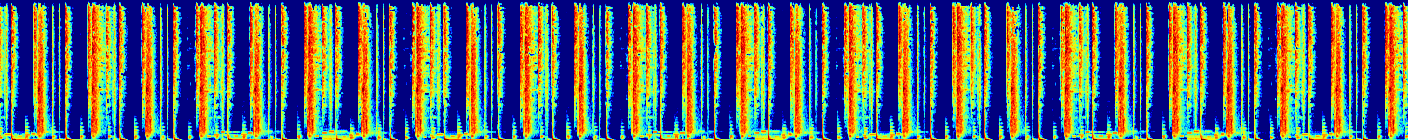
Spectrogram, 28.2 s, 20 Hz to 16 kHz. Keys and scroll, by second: 5.8 ctrl+space.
